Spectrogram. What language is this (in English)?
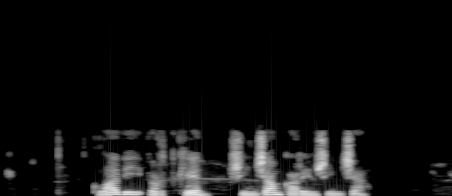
Mari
